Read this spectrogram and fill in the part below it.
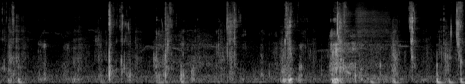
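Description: Someone eats close to the microphone, with crunchy bites and chewing in an irregular rhythm, loud and intimate with no talking.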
